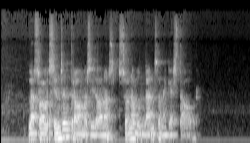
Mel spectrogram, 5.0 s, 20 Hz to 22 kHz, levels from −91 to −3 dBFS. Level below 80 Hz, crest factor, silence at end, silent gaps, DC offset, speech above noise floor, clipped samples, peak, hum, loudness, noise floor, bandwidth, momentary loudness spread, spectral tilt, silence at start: -50 dBFS; 14 dB; 1.05 s; none; under 0.1%; 41 dB; under 0.1%; -2 dBFS; none; -15 LUFS; -55 dBFS; 16.5 kHz; 13 LU; -6 dB/octave; 0.05 s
